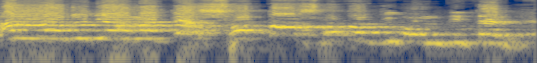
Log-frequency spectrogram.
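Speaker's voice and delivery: high-pitched screaming call.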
